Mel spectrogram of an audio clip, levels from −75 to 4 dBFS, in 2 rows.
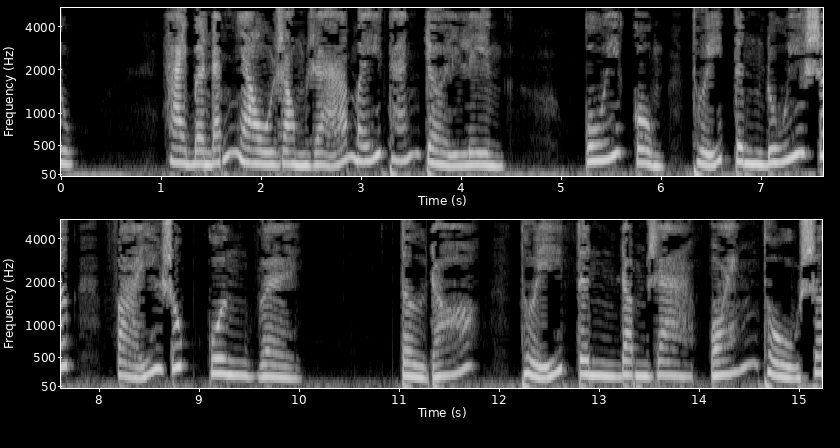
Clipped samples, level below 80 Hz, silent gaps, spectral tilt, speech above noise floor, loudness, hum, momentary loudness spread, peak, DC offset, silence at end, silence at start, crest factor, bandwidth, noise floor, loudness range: under 0.1%; -34 dBFS; none; -6 dB/octave; 31 dB; -17 LUFS; none; 8 LU; 0 dBFS; under 0.1%; 0 s; 0 s; 16 dB; 5.4 kHz; -48 dBFS; 3 LU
